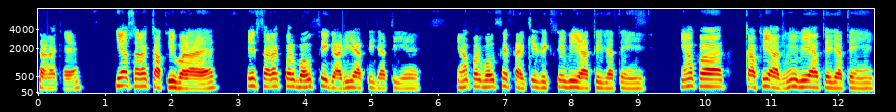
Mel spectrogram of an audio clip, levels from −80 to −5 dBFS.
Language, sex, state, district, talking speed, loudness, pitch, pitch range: Hindi, male, Bihar, Saran, 150 wpm, -15 LUFS, 165 Hz, 145-190 Hz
